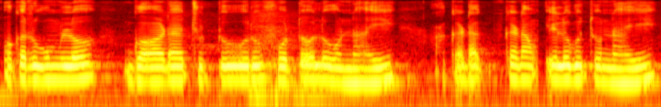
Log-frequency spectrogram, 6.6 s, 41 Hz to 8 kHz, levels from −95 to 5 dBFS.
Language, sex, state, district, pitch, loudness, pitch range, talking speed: Telugu, male, Andhra Pradesh, Srikakulam, 155 Hz, -14 LUFS, 150-155 Hz, 90 wpm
